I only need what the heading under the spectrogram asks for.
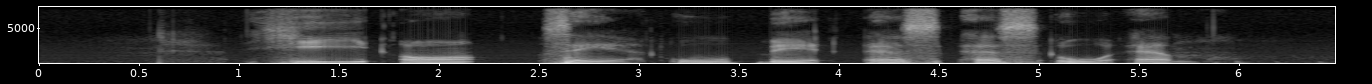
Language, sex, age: Swedish, male, 59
